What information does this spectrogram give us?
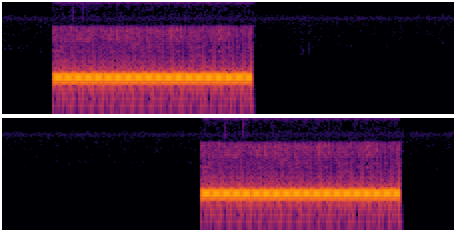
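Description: Ringback tone on an unanswered outgoing telephone call: two long, steady, even beeps, each about two seconds, separated by a long silent gap, with no voices.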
